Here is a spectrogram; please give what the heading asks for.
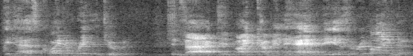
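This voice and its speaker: A man's voice: sits high, a little slow, bright, forceful tone. Echoey, pompous principal played by a man. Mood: ingratiating. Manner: pompous, florid, mock-humble speech. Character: pompous high school principal feigning humble meekness. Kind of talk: old-time radio comedy acting before an audience. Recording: echoey room, distant mic, faint noise.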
